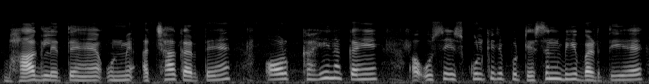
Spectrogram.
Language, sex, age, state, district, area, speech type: Hindi, male, 30-45, Uttar Pradesh, Sonbhadra, rural, spontaneous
